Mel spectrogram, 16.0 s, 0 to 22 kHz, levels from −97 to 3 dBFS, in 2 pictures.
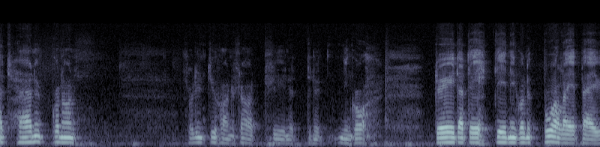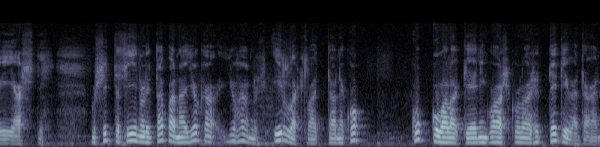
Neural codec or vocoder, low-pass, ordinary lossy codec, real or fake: none; none; none; real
